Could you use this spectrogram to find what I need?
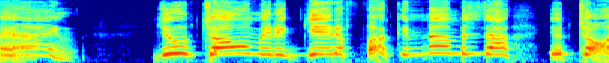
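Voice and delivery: put-on, very high, heated, angry arguing. Retelling a security guard arguing back at the lady: imitating an angry argument. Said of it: "they're arguing in front of everybody".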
